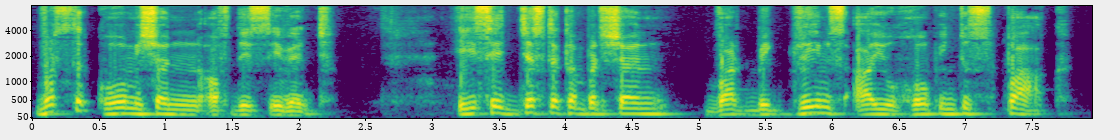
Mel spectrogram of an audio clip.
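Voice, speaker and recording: A man hosting an interview, asking slow, deliberate questions. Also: mid-range voice, dark tone, dry recording, poor audio. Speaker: interviewer, host.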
